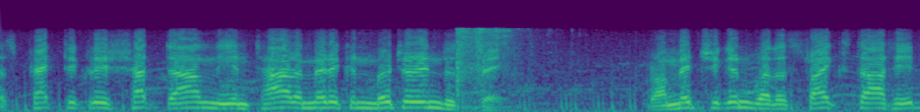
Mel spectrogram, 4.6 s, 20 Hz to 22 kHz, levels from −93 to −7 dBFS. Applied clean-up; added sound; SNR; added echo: none; Shatter / Crushing; 11 dB; none.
